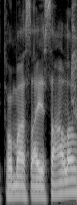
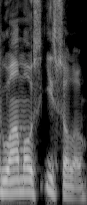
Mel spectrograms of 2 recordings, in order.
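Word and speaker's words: Tuomas Iisalo: I think, say his name properly, Tomas Isolo. Tuomas Isolo. See that? Tuomas. It's tricky.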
